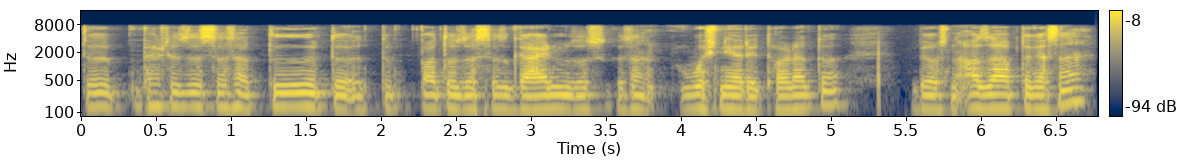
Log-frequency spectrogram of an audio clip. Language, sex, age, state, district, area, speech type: Kashmiri, male, 45-60, Jammu and Kashmir, Bandipora, rural, spontaneous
